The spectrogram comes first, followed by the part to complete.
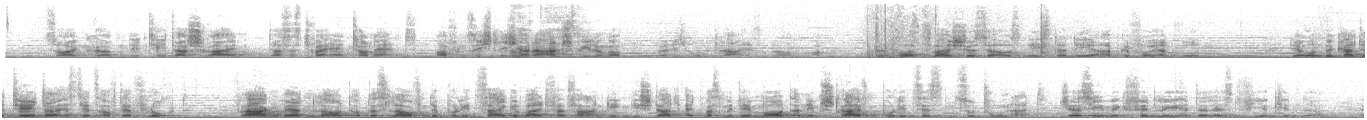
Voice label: Nachrichtensprecher; The Good Fight

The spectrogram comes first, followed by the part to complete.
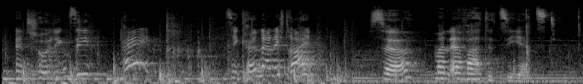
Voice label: Assistentin; Minyards Assistentin; MEMORIAL HOSPITAL - DIE TAGE NACH HURRIKAN KATRINA (DF 2022); Five Days at Memorial

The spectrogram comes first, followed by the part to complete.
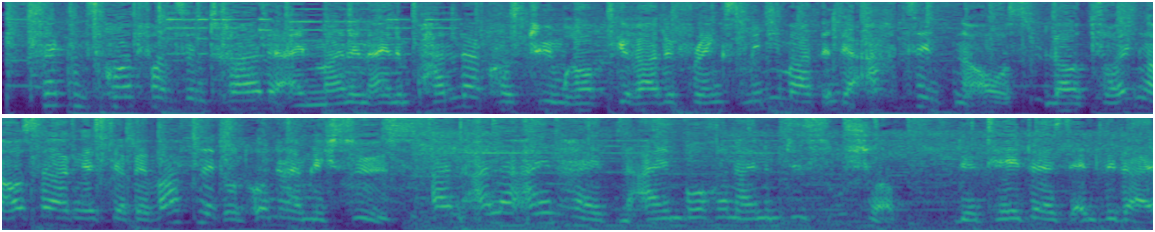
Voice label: Disponentin; The Unusuals

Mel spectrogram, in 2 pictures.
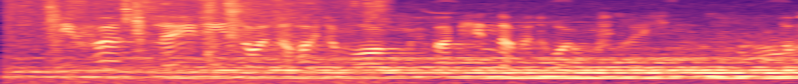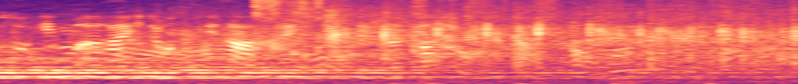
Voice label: Nachrichtensprecherin; AmericanCrimeStory

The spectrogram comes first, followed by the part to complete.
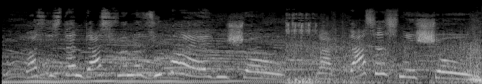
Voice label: Junge, Stimmproben

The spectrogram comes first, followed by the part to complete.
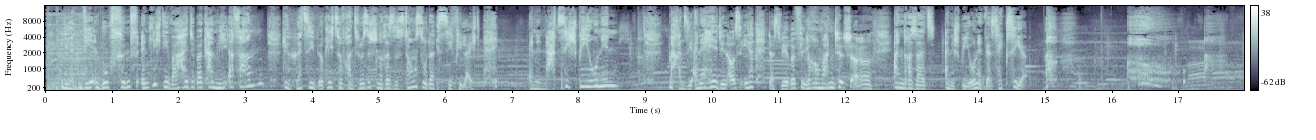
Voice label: Fan In Den Fuenfzigern; The Noel Diary

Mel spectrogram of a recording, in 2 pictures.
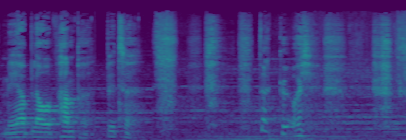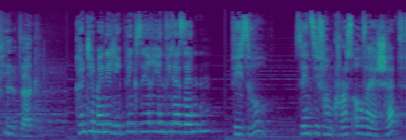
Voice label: Bittsteller Bittstellerin, Stimmproben

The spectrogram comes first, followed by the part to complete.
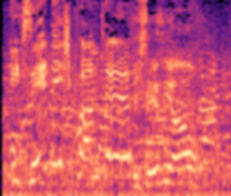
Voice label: Schueler; The Wire

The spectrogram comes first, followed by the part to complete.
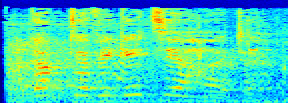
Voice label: Frau, Stimmproben; Seinfeld

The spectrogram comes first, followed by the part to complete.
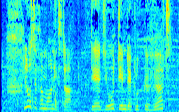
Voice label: Club Kellnerin; Lucifer

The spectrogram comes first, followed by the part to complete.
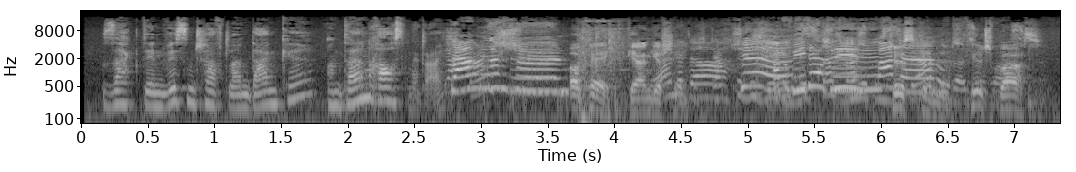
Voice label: Lehrerin; Shining Girls

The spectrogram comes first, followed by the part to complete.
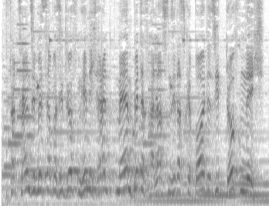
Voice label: Wachmann, Stimmproben

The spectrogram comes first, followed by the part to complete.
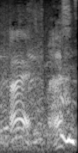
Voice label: Gutaussehender Mann; AusgerechnetAlaska

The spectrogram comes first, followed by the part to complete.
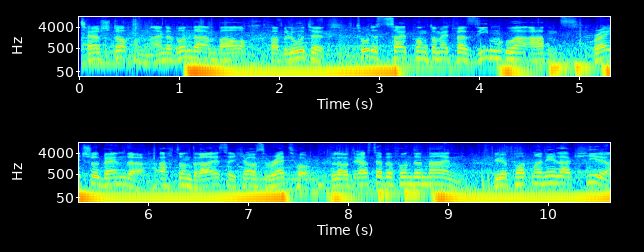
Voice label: Polizist, Stimmproben

